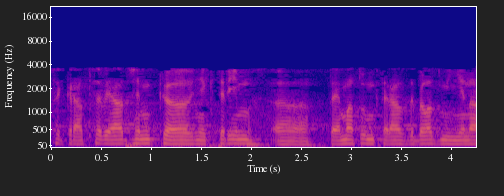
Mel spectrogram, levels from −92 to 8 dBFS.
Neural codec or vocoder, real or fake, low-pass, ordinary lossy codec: none; real; 3.6 kHz; MP3, 16 kbps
